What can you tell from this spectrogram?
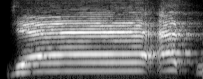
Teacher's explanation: Nah ini ja-nya harus panjang ini. Jadi ja, mat wajib mutasil, 6 harokat.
